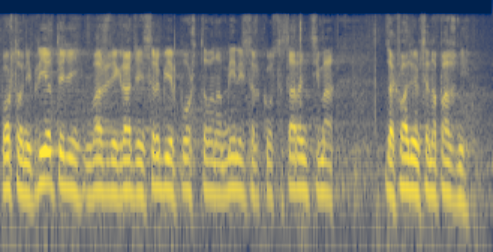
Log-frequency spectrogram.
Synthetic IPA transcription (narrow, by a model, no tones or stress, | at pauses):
po̞ʃt̪o̞ʋanipɾijat̪e̞ʎiuʋaːʒeɲiɡɾad͡ʑanisr̩bije̞po̞ʃt̪oʋanamːinist̪aɾkosasaɾanit̪sima | zaxʋaʎuje̞mse̞napaːʒɲi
